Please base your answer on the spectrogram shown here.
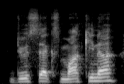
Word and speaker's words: Deus ex machina: Deus Ex Machina.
